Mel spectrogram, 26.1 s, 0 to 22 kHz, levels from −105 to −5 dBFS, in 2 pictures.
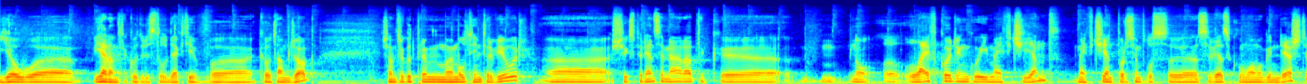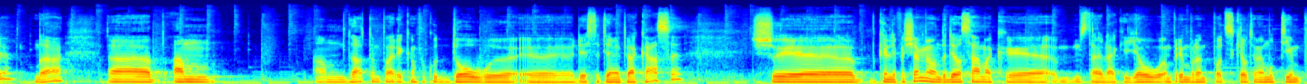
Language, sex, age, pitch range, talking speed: English, male, 20-39, 105-120 Hz, 185 wpm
